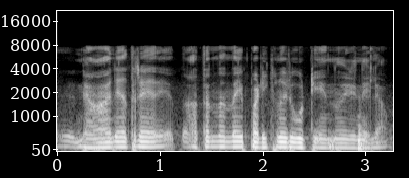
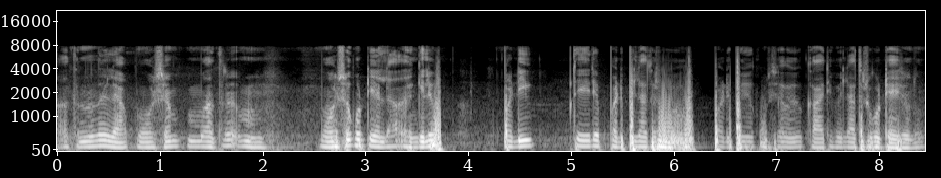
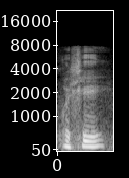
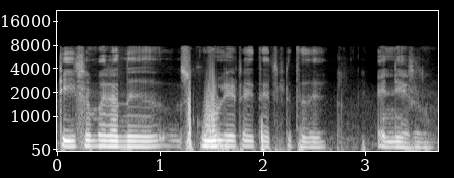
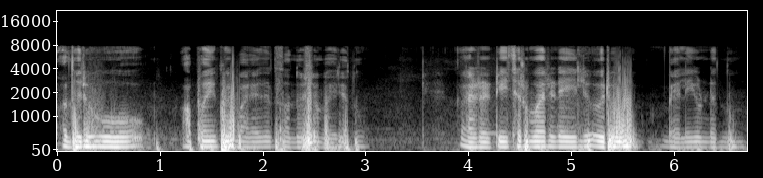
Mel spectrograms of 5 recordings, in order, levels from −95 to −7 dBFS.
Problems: none marked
